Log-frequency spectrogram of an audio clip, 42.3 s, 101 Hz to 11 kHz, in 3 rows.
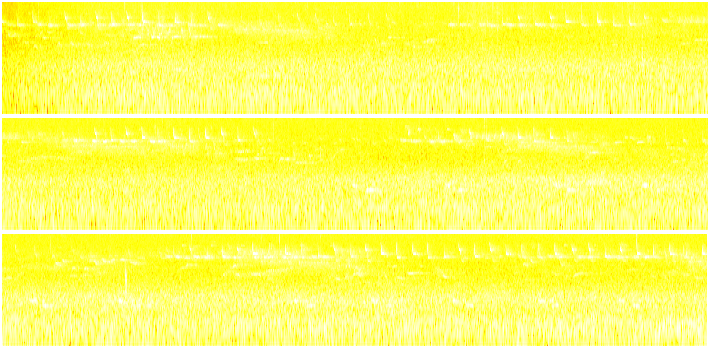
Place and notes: Ambience in the forest at a pool of water created by beaver dams placed on a small stream. Very serene place. Lots of different birds chirping as well as frog croak. Rustle of dry rushes on the pond. (roland r-07)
